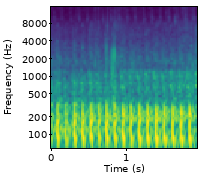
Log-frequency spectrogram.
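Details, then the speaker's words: Honda GL Max single after repair of slack cam chain that had jumped about two teeth, timing reset: even thumping about seven beats a second at idle, no clatter between strokes; now smooth, no longer rough, oil circulating. "Setelah ini kita coba dan ini pun dia sudah baik dan bagus untuk suaranya sudah sedikit halus sudah enak. tidak kasar seperti tadi lagi."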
